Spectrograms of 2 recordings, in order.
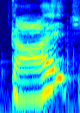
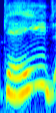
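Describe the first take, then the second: First: The vowel is pronounced as 'ah'. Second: The vowel is pronounced as 'ay'. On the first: "as gauge. You did that several years as a child" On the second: "used to say the word gauge"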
